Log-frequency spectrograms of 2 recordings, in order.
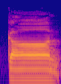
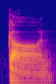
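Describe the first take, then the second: First: The syllable is said with a higher, non-low tone. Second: The syllable is said with a low tone. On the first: "before we had gone" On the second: "will result in a low tone"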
